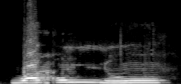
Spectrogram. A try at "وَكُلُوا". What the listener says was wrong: Remember not to join when you don't, there's no shadda or a sukoon above this one, so try not to join those letters. وَكُلُوا.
